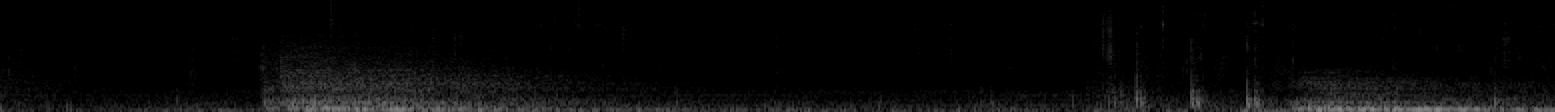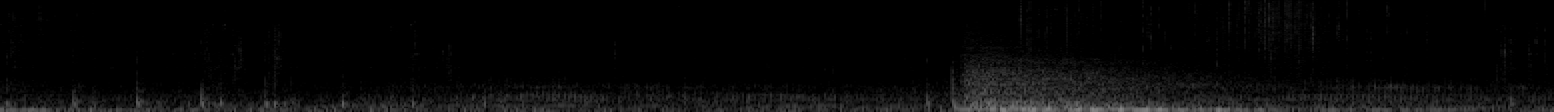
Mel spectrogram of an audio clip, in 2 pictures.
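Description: Footsteps thud on a hard floor and stairs.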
